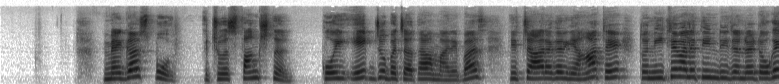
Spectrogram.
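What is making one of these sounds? A young woman speaks clearly and with animation close to a microphone.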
